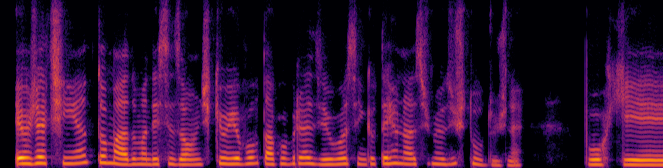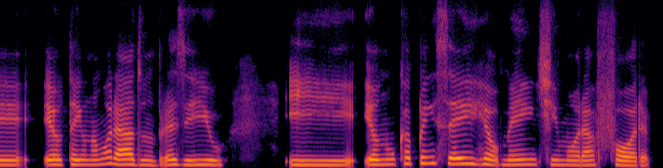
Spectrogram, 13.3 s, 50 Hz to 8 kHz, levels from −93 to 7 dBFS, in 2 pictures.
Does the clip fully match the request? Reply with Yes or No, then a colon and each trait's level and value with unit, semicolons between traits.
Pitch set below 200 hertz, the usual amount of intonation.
No: high, 240 Hz; average, 3.3 semitones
